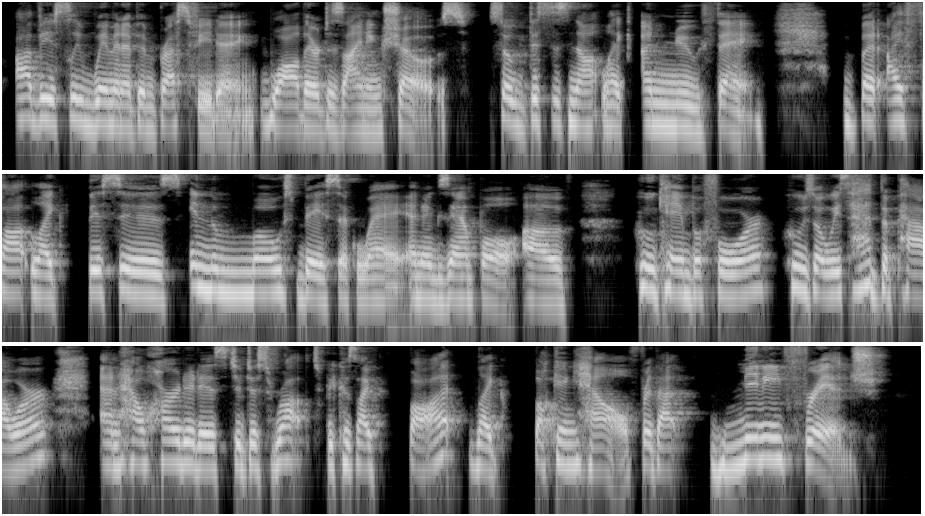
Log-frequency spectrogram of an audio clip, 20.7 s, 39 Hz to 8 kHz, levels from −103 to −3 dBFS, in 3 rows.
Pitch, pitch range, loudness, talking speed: 175 Hz, 160-190 Hz, -24 LUFS, 160 wpm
